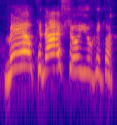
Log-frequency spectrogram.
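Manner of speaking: high-pitched voice up in the sinuses; high nasal pitch. Retold or imitated. Cowboy offering the lady help, high and nasal. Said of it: "high, high pitch nasally up in his".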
